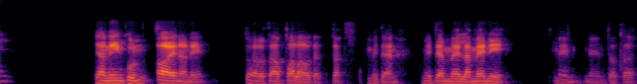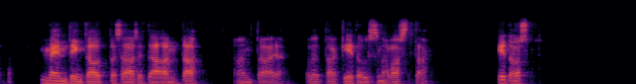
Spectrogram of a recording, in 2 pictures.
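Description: A man speaks calmly through an online call.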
